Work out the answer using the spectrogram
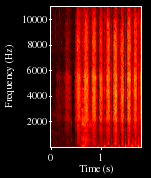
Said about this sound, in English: Sniff.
